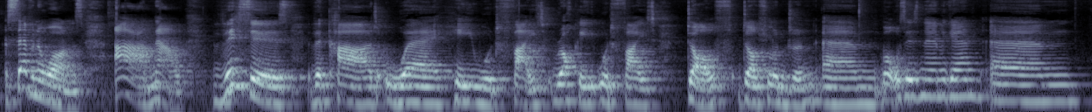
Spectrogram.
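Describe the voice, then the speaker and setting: A middle-aged woman hosting a casual tarot vlog, slightly scratchy from a cold, chatty and quick to joke. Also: low voice, reverberant. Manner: chatty and jokey, laughs often. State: has a cold, a bit scratchy. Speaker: vlog host, tarot reader.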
